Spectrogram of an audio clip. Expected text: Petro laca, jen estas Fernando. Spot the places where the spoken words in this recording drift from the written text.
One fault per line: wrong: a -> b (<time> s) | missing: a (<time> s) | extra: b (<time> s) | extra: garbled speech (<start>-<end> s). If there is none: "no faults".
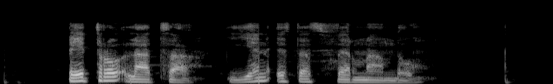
no faults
